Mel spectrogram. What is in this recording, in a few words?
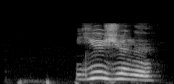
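"йизьыны" Komi, female; audio dict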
